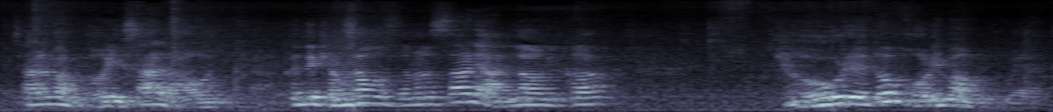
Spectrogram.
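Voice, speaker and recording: A man lecturing on history in a talkative, conversational way, putting questions to his listeners as he goes. His voice is on the high side and swings widely in pitch. He sounds a little distant in an echoey hall, with faint room noise behind him. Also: very animated, fast talker, darkish tone. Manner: conversational, poses questions to the audience.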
